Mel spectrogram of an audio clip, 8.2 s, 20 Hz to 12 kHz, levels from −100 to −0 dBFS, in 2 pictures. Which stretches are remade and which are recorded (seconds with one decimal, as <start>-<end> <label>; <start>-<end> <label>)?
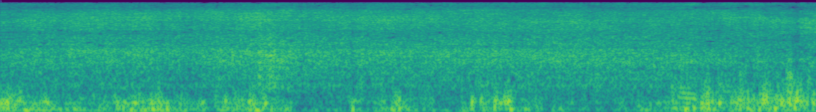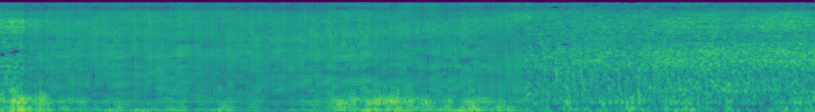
0.0-4.2 recorded; 4.2-6.7 remade; 6.7-8.2 recorded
